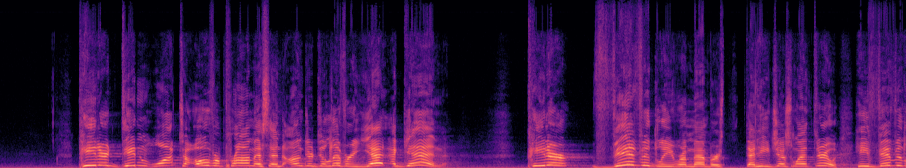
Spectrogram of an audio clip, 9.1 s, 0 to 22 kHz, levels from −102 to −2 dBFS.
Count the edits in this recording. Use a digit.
1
